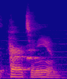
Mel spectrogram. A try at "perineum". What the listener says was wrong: It's perineum. Perineum. You're just adding a T.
